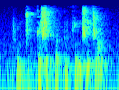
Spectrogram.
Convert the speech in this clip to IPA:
pʰ u˨˩ m t͡s u˨ p̚ k ə˥˧ ɕ ə˨˩ t̪ʰ o˦ ʔ k u˧ t̪ʰ ẽ˨˩ ŋ ɕ ẽ˧ t͡ɕ ɔ̃˧

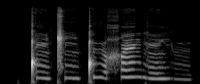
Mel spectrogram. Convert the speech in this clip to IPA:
ǃ ẽ˦˨ ǁ ĩ˦˨ ǃ ɨ˦˨ χ ɛ̃˦˥ ɡ ẽ˦˥ j ɨ˦˨

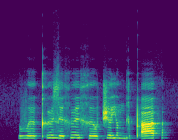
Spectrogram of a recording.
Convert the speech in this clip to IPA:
v ɘ kʼ ʉ z ɪ x ʉ ɪ̯ x ɘ ʊ̯ t͡ʃ ɘ j ə ŋ ɡ ɪ pʼ a θ

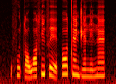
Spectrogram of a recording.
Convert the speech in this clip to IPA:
f u˧ t ɔ˨ w ɔ˧ s ĩ˦ f e˦˨ | ɔ˦ t ɛ̃˦ d͡ʒ ɛ̃˧ n ĩ˧ n ɛ̃˦

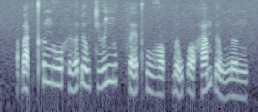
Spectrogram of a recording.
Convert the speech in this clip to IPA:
ɓ a˨˩ k̚ t̪ʰ ə˧ ŋ ɣ o˧ h ɨ˨˩˦ ə̯ ɗ ə˧ w c ɨ˧˥ ə̯ ɲ u˦˥ t̚ f ɛ˨˩˦ t̪ʰ u˨˩ ɣ ɔ˨˩ k̚ ɓ ə˨˩˦ w ɓ ɔ˨˩ h a˧˥ m ɗ ə˨˩ w ŋ ə˨˩ ŋ

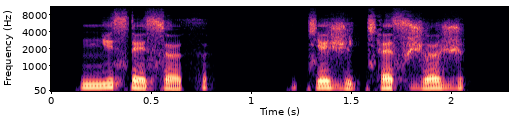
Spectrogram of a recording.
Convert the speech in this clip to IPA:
ɲ i˧˥˧ s ɾ e˨˩ s œ˨˩ θ | c e˧˥˧ ʒ ɪ˨˩ cʰ ɛ˧˥˧ s ʒ œ˧˥˧ ʒ

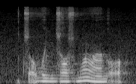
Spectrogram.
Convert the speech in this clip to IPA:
t͡s ɔ̰ v o lʲ n z ɔ z b ũ lˠ ã ɡ ɔ̰

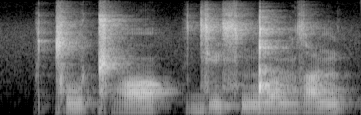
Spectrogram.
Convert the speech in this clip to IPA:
ǀ u ɡ͡ǁ ɒː | dʲ e sʲ ŋ͡ǃ o ŋ zˤ e ŋ

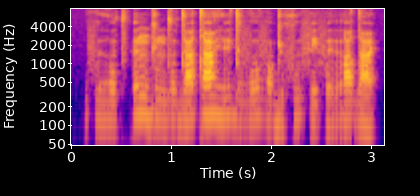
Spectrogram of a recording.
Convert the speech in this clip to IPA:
f ɯ ɦ o t͡sʼ ə ŋ ɡ ɨ n d o d ɯ tˤ e ɦ ɨ d ə v o v ɔ ɡ e xʷ ɨ f e f ə r ɔ dˤ e

